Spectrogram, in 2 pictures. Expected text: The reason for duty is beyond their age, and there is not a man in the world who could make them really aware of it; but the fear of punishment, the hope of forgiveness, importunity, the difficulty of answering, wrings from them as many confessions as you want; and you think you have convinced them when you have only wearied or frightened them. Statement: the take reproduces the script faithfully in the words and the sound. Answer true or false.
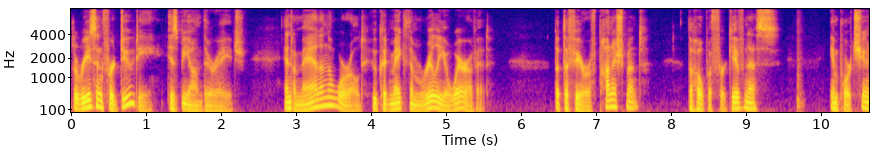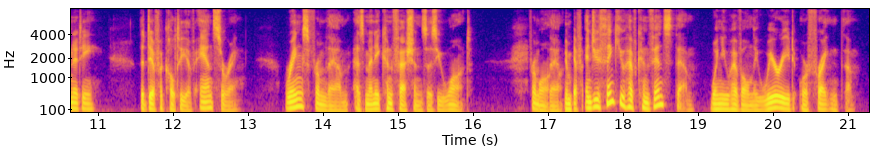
false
